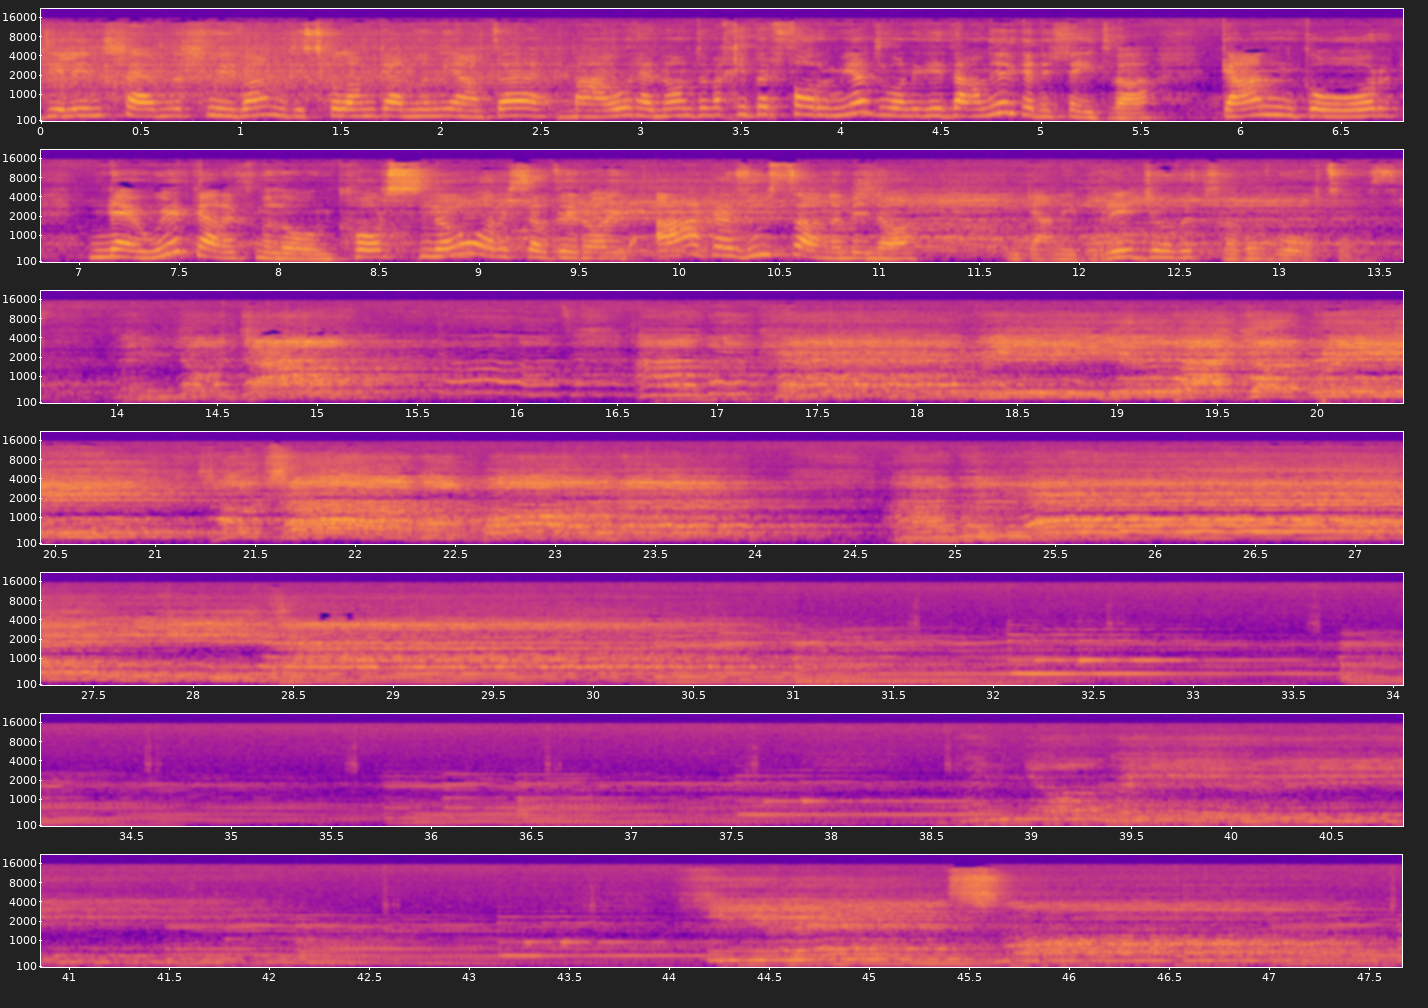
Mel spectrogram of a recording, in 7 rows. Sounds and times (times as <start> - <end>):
Music: 8.3 - 47.6.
